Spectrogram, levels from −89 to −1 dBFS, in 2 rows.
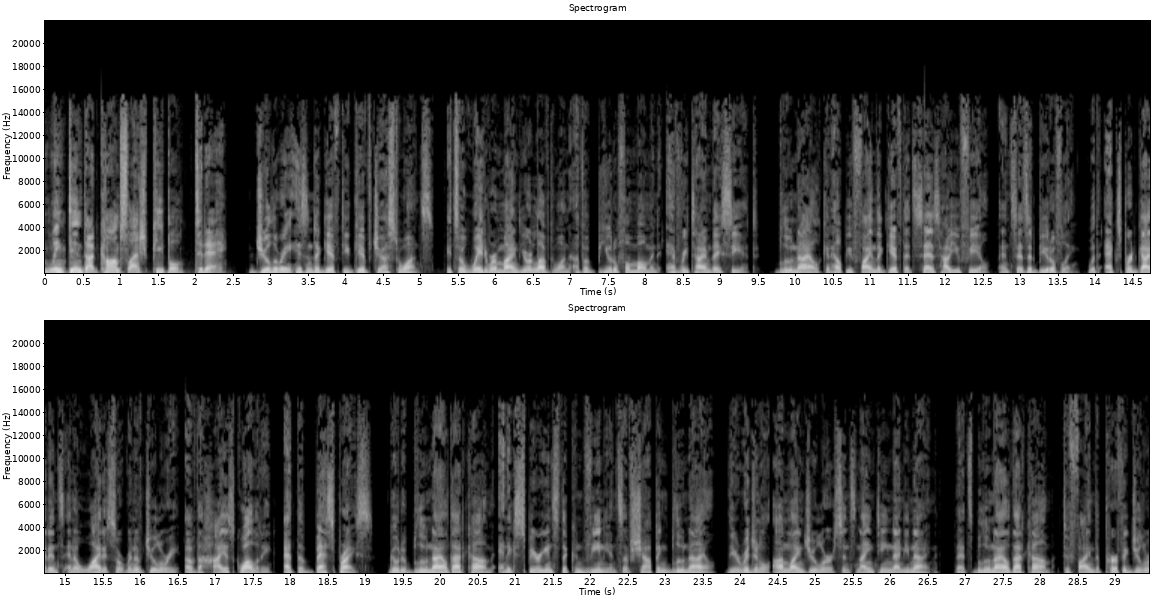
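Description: Speech clip in which the level drops abruptly three times, by about 3 dB at 1.02 s, about 1 dB at 3.12 s and about 2 dB at 6.18 s. Voice and background fall together in a single step, which marks a microphone volume stepped down, likely by call software, rather than a gradual gain-control ramp.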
